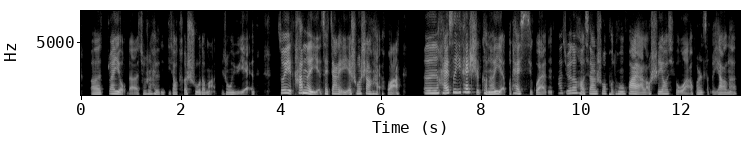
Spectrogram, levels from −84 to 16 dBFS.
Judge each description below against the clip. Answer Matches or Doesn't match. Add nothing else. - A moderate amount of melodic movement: Doesn't match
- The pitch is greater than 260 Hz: Doesn't match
